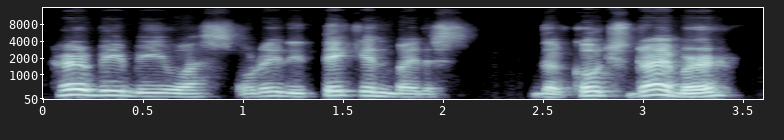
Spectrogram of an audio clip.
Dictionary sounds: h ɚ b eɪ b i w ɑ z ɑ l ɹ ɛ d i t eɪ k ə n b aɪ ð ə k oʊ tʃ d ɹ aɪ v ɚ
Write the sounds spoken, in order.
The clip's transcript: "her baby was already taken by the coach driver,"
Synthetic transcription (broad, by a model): h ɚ b eɪ b i w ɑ s ɑ l ɹ ɛ d i t eɪ k ə n b aɪ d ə k oʊ tʃ d ɹ aɪ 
